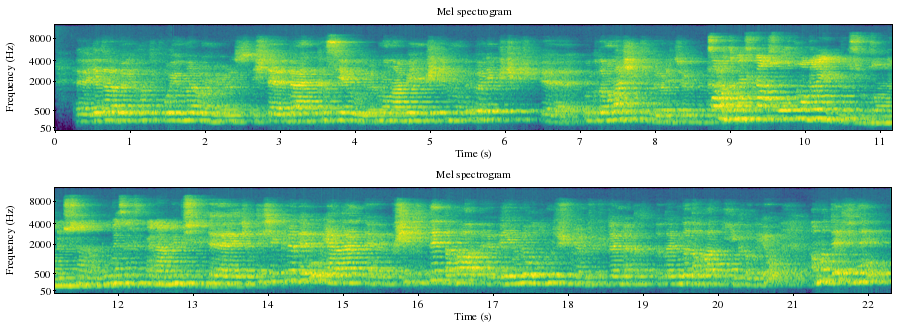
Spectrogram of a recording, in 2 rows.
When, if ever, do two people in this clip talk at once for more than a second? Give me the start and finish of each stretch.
none

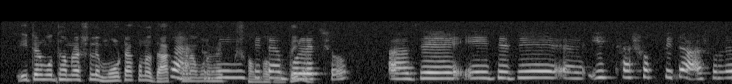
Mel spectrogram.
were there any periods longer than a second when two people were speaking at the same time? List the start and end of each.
1.7-3.1

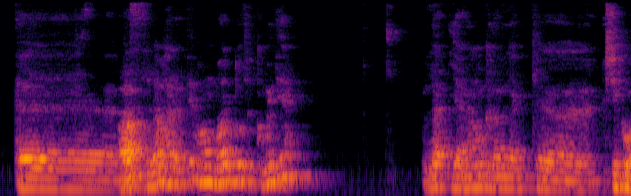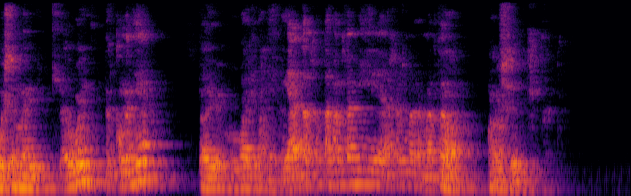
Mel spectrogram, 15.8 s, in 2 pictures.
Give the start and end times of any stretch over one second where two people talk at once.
none

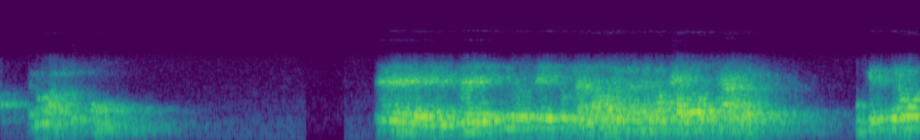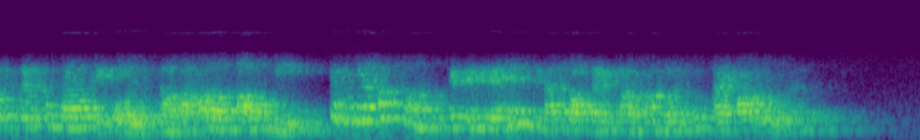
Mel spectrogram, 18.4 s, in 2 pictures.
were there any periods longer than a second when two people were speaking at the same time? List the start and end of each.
5.7-7.4

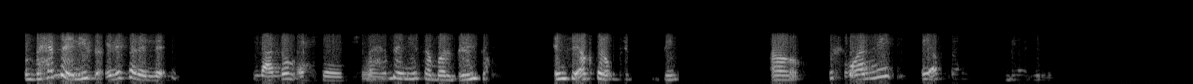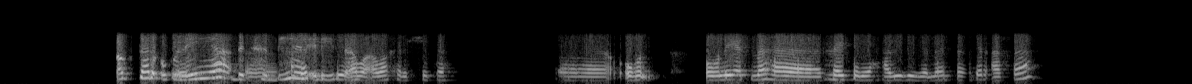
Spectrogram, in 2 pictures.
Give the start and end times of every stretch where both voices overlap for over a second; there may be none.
13.7-15.5

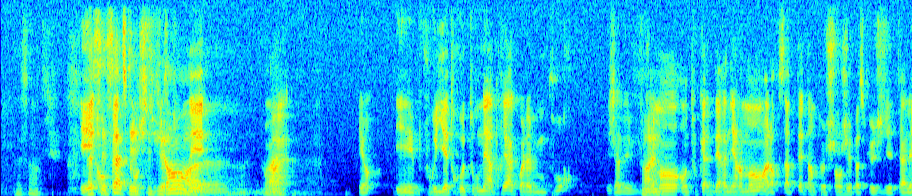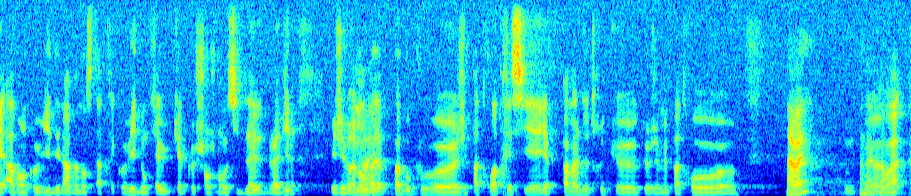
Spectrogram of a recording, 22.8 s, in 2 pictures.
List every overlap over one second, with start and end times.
1.1-2.6

